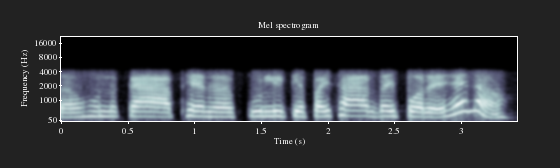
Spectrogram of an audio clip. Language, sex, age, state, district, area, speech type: Maithili, female, 30-45, Bihar, Samastipur, urban, conversation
